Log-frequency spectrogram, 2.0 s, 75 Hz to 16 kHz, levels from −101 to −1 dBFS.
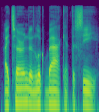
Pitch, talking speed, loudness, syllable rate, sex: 100 Hz, 240 wpm, -18 LUFS, 5.5 syllables/s, male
